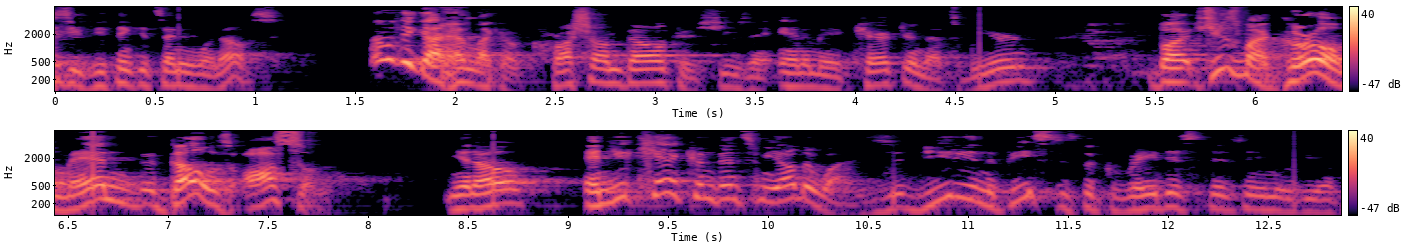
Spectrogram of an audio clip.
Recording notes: Sorry about the audio quality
